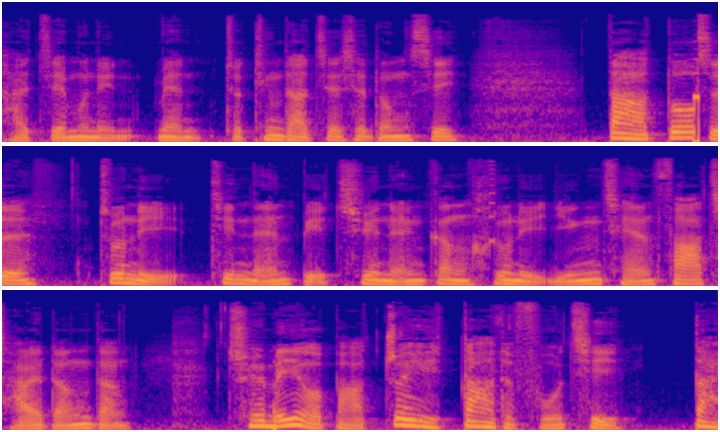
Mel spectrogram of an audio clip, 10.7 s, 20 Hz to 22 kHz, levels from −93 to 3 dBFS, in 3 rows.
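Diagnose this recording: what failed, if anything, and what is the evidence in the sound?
The fault sits in the codec stage, on the compressed data. The speech carries three short blips, at 3.45–3.49 s, 6.01–6.04 s and 8.49–8.53 s. Each lasts about 30 ms. They sound like a chirp, squawk, click or short hole cutting across the voice. This is damaged data in a compressed stream. Some bytes in those frames were lost or overwritten. The decoder misread them, lost frame sync and then locked onto the next valid header.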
